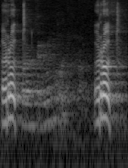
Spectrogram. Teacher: la R no es tan pronunciada, sino es cortica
